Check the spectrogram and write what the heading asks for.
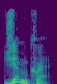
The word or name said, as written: gimcrack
